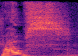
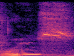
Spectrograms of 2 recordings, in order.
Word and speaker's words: Rouse: you know when you when you see his name his name is spelled r o u e and I used to look at and go is that Josh ruse Josh ruse Jos well he he's here to tell you Rous Country House country mouse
